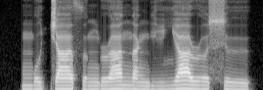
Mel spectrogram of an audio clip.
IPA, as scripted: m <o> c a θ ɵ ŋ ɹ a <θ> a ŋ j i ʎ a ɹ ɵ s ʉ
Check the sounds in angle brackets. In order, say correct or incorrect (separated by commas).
correct, incorrect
